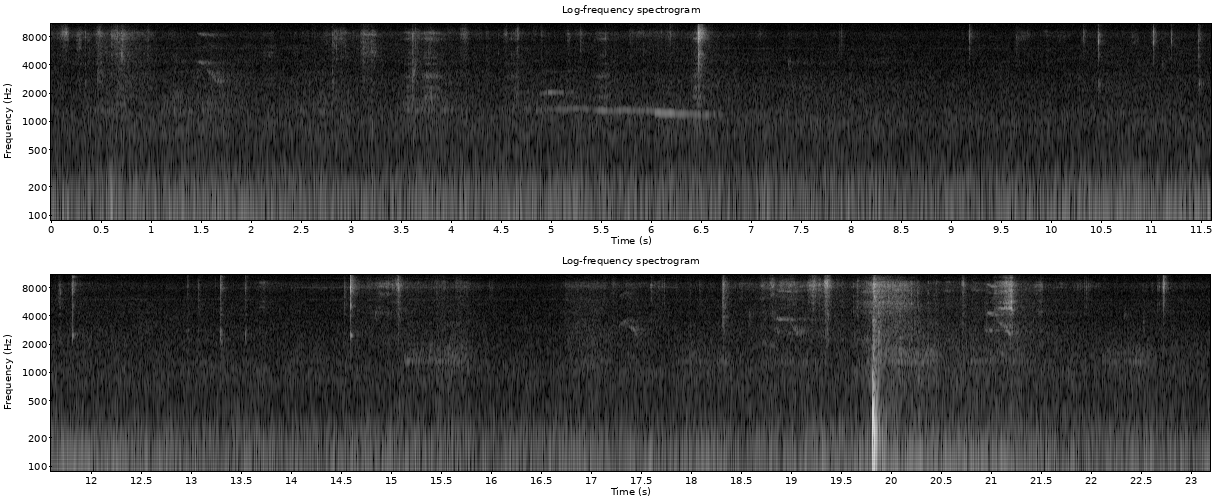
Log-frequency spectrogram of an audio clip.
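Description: Metal parts click and rattle as they are handled.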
